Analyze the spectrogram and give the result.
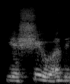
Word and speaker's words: Yeshua: And he, Yeshua, the Hebrew pronunciation of Jesus, is the Lord.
